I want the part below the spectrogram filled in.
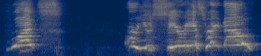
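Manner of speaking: very high, stunned yells; shocked shouting. Real, not acted. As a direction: shout it like you can't believe it. Commentator reacts to consecutive backflip.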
